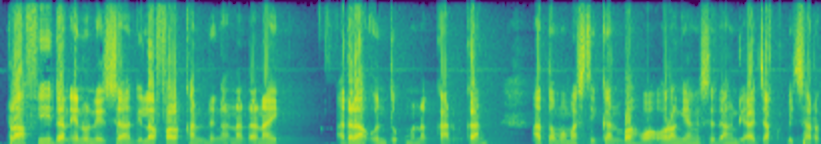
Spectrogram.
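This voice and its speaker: A man with a very deep voice narrates a pronunciation lesson in a calm, explanatory way. Soft music plays faintly behind him. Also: vocal fry. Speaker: English pronunciation teacher.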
